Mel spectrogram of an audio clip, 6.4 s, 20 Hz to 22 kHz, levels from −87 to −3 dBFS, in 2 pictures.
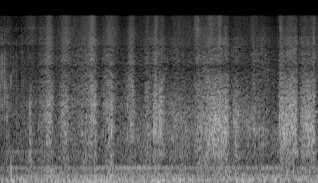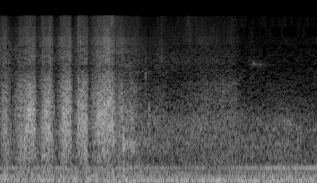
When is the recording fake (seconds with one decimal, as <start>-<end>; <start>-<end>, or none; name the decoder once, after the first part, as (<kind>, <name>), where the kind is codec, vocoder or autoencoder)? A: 0.0-1.4 (autoencoder, DAC-VAE)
